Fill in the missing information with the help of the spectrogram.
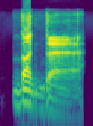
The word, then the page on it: bugbear: British English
